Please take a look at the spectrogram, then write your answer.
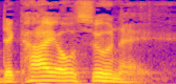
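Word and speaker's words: Dikaio sune (δικαιοσύνη): And the preposition ace plus the accusative of dikaio sune. In the book of Romans, you could say this summarizes the book of Romans. D-I-K-A-I-O-S-U-N, long E. Dikaio sune, righteousness.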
